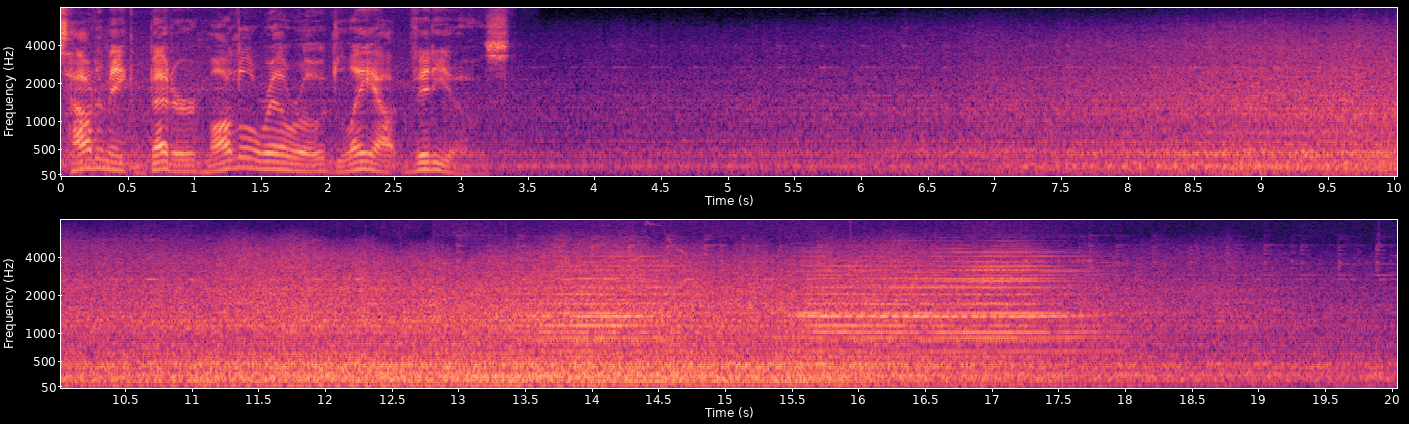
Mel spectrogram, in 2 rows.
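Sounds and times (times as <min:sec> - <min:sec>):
steady tones: 0:00.0 - 0:03.5
diesel freight train rumbling: 0:00.0 - 0:20.0.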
